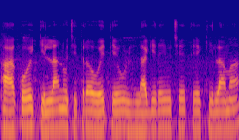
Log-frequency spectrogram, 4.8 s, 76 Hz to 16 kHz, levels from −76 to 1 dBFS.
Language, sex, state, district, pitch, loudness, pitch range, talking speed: Gujarati, male, Gujarat, Gandhinagar, 115 Hz, -22 LUFS, 110-120 Hz, 140 wpm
